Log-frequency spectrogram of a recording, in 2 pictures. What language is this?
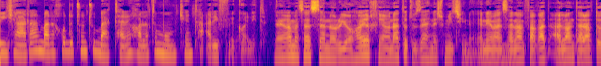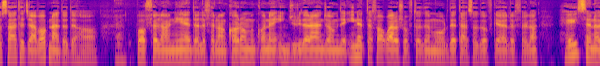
Persian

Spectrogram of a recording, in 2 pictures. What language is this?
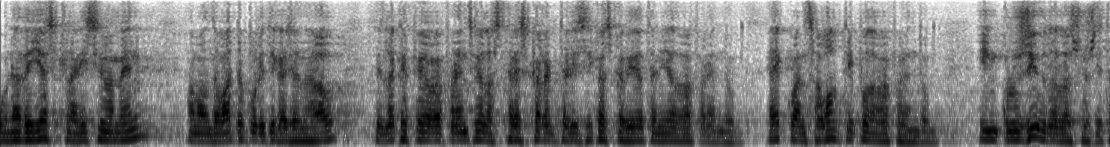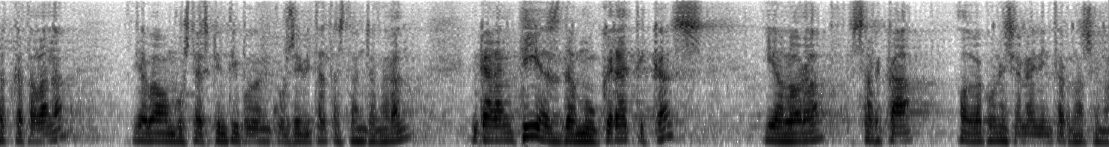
Catalan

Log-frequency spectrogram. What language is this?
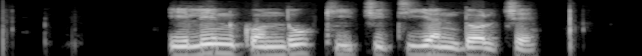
Esperanto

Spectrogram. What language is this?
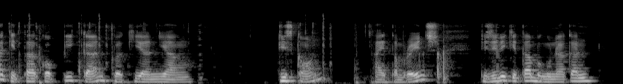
Indonesian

